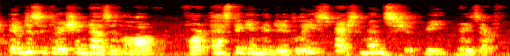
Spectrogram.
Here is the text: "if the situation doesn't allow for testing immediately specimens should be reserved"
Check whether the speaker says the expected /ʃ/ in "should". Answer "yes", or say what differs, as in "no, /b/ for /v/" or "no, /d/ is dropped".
yes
